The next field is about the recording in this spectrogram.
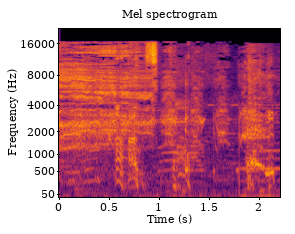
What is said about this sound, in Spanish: Déjame toser. Señor, ¿está bien? ¿Se le atoró el pollo? Señor, ¿lo ayuda en algo? No era pollo, era gallo.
